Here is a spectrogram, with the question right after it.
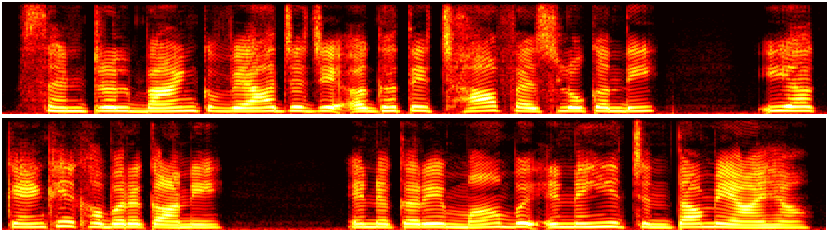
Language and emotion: Sindhi, fearful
